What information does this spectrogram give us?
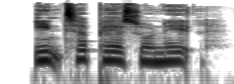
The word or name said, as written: interpersonel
